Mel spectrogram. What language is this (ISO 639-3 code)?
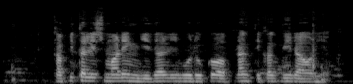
eus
